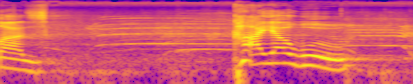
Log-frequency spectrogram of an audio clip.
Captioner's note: audience cheering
